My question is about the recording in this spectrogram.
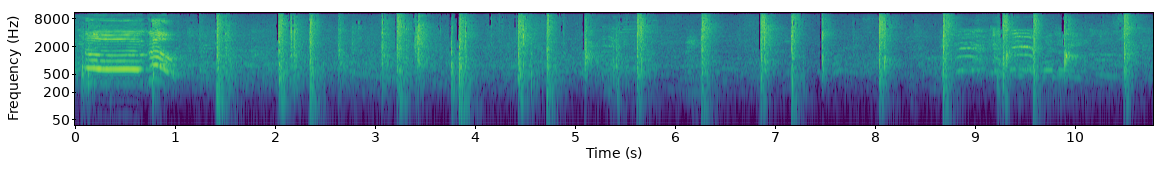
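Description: A voice held briefly at the start, then hands drumming a beat on a wooden surface: sharp slaps and knocks, about two to three a second and a little uneven, with a short bit of voice near the end.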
